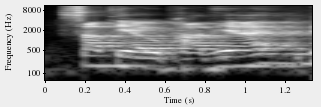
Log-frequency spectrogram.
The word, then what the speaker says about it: Satya Upadhyaya: Satya Upadhyaya.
